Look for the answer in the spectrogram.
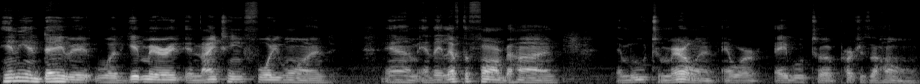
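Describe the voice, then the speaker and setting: A man's voice: fairly low pitch, normal speed. A man co-hosting a storytelling show, reading a story aloud in a casual, conversational way. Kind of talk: casual storytelling read from notes.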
